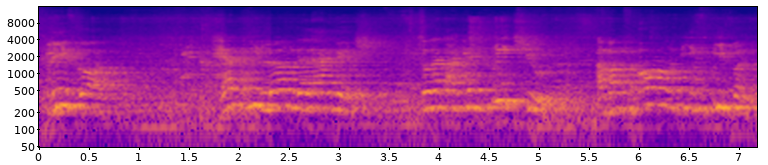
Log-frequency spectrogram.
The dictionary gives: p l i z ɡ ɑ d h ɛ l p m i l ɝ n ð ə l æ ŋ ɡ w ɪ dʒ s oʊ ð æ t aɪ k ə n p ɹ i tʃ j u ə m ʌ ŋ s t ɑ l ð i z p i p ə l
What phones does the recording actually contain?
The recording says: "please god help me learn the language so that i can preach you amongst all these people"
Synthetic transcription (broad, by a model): p l i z ɡ ɑ d h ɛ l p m i l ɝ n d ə l æ ŋ ɡ w ɪ dʒ s oʊ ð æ t aɪ k ə n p i tʃ j u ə m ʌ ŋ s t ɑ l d i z p i p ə l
